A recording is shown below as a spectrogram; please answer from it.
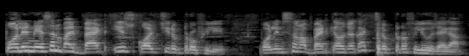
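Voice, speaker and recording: A man teaching a quick exam revision, repeating each question and answer to drill it in. He reads English terms slowly and then explains them in Hindi. The audio is slightly dull and lo-fi. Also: high-pitched, expressive. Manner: rapid, repetitive, keeps asking and answering his own questions. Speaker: online exam tutor. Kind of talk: fast exam revision lecture.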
